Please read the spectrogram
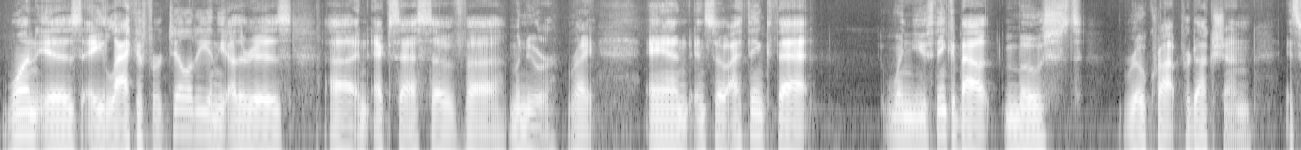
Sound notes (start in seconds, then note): none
